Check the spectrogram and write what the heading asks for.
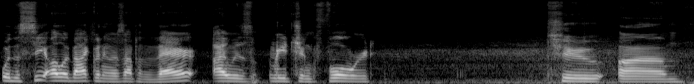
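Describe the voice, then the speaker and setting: Sitting in a parked pickup cab, a male vlogger walks through a truck radio install in a casual, hands-on tutorial, rambling and thinking out loud. His voice is mid-range with fairly even intonation and a measured pace.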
